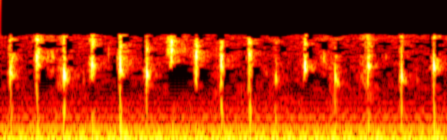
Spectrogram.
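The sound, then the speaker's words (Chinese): Horse hooves gallop far off: many quick, evenly spaced hoofbeats in a fast, steady rhythm over a constant low rumble, with no pause throughout. “他们正在念叨韩德让，只听远处马蹄声急”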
